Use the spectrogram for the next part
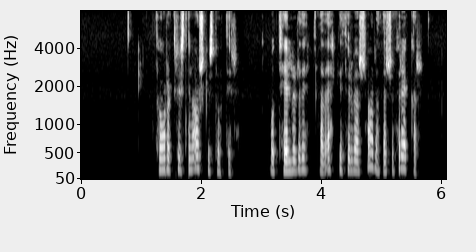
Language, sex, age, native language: Icelandic, female, 40-49, Icelandic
